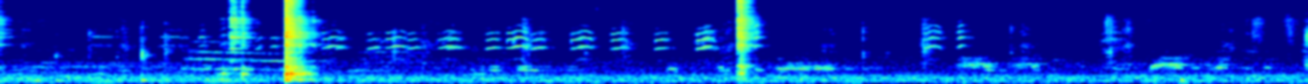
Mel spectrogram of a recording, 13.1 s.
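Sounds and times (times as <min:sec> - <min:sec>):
bird chirping: 0:00.0 - 0:08.4, 0:09.1 - 0:10.4.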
